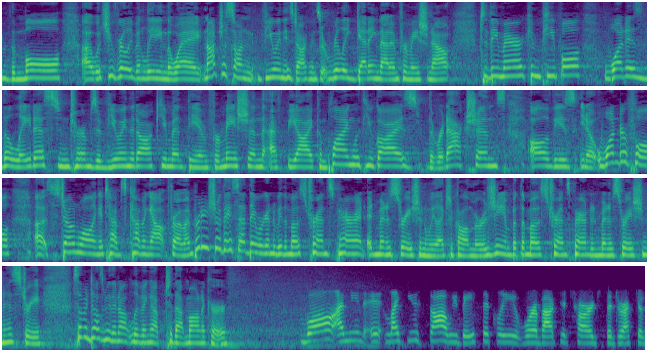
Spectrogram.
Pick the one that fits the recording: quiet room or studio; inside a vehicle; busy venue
busy venue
